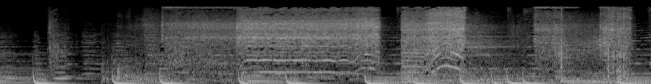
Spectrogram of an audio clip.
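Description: Power screwdriver driving screws into a steel pillar bracket on a cabinet side panel: two runs of whirring, the longer about two seconds, the motor's pitch bending as each run ends. Background music plays under it.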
